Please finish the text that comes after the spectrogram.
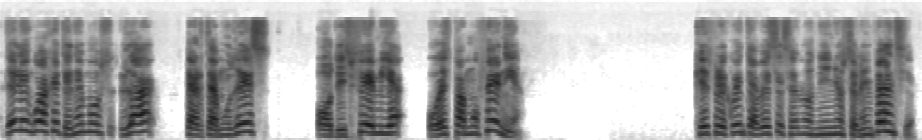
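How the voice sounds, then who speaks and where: A middle-aged man with a high voice, a psychiatry lecturer, delivers a recorded lecture. He explains calmly and step by step, often addressing his students directly, and the sound is dry and close with no room echo.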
